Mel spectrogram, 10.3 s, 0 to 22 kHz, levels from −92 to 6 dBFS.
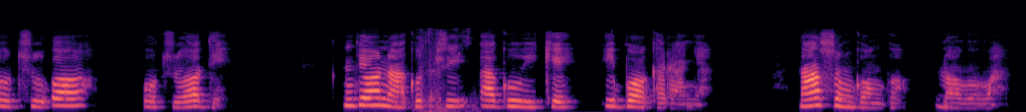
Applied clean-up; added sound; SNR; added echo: neural separator model SepFormer DNS4.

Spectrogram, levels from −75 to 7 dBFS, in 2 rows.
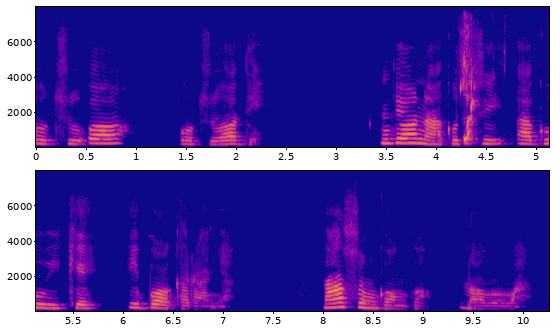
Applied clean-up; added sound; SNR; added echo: neural mask model Resemble Enhance denoiser.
